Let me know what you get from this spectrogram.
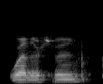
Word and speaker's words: Weatherspoon: Weatherspoon. – What Weatherson? – Yes, ma'am. – Weath. Spell it for me. – Like the weather outside and spoon like you eat with.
